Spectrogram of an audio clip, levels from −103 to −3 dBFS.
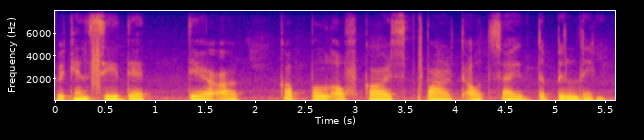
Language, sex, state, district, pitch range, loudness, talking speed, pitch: English, female, Nagaland, Dimapur, 220-235 Hz, -13 LUFS, 140 wpm, 225 Hz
